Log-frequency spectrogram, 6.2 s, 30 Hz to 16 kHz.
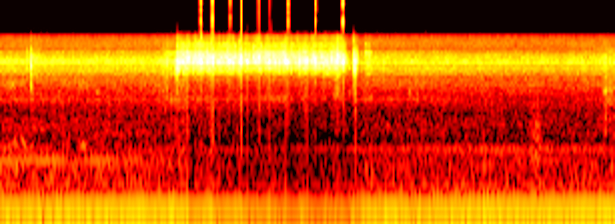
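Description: Steady low hum inside the cabin of a 2003 Chevy Impala with the engine idling. A high hissing band rises for about two seconds in the middle, with a few small clicks.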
